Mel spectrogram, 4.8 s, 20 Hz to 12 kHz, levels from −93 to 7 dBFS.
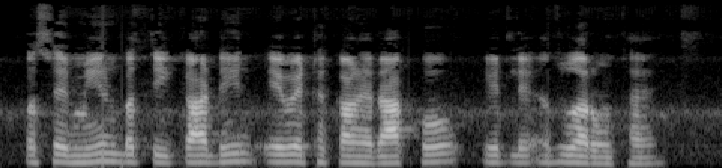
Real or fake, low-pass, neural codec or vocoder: real; 10.8 kHz; none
